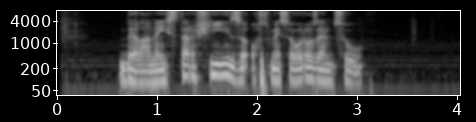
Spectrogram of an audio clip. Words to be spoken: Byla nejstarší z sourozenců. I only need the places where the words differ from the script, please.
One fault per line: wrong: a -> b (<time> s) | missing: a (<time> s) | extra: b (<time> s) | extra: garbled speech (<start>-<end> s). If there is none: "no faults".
extra: osmi (1.9 s)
